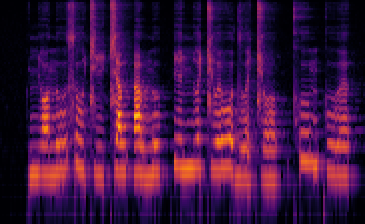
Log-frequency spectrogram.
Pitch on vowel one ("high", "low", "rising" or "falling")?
low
